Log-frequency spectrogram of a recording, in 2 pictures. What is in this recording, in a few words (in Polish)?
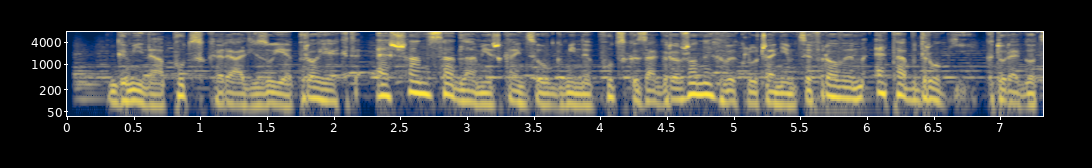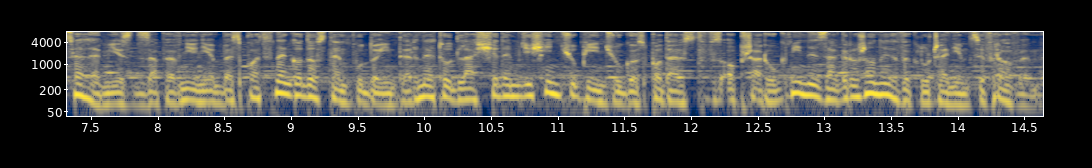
spot radiowy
